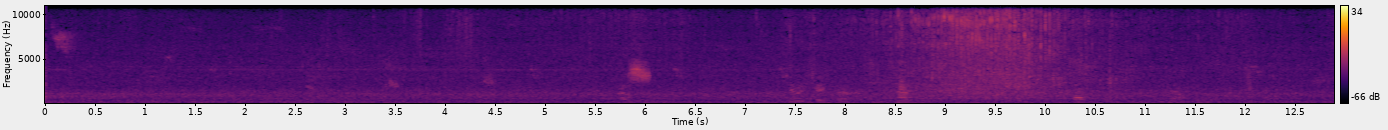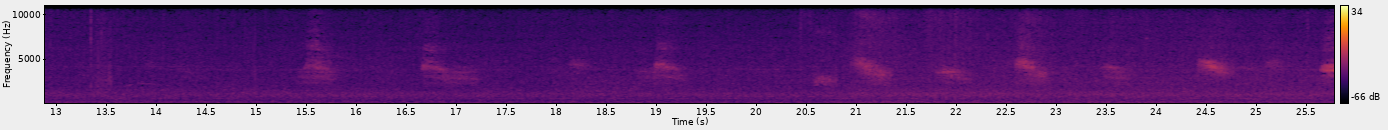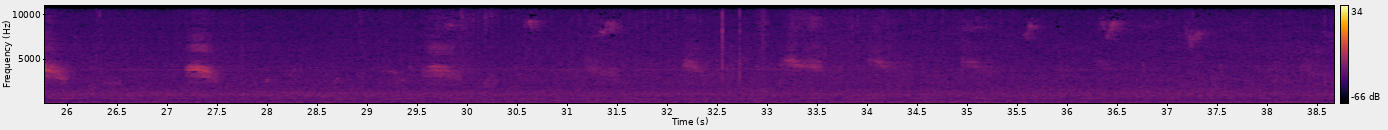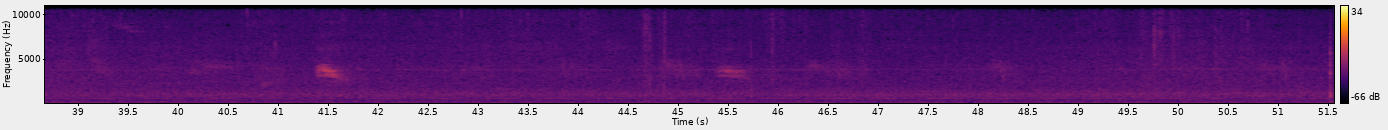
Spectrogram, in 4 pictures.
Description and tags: Bicycle Passes 2
Bicycle Passes
recorded on a Sony PCM D50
